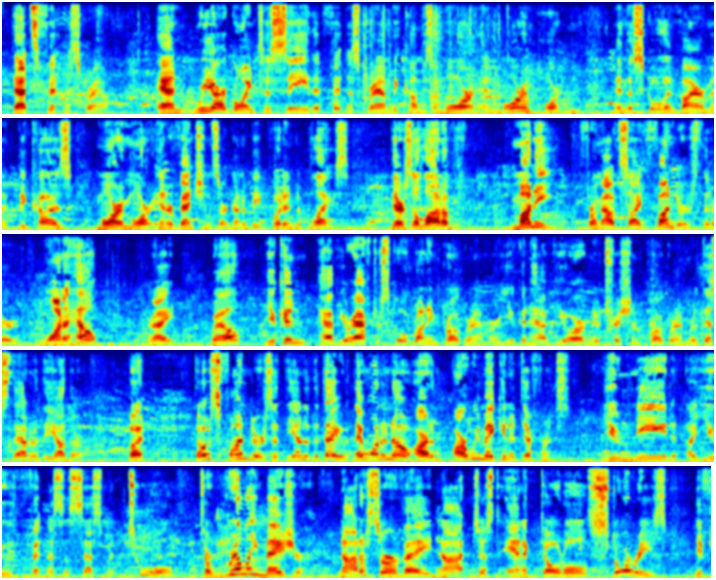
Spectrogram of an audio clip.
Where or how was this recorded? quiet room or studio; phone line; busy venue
busy venue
